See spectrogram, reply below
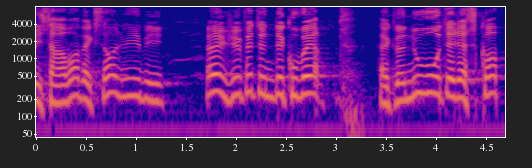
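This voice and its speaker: A male pastor from Lac-Saint-Jean with a Quebec French accent, giving a lively, joking evangelical sermon full of "hey" and "amen" interjections. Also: a little high. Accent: Quebec French, Saguenay–Lac-Saint-Jean. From Quebec, Lac-Saint-Jean region. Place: church sanctuary.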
